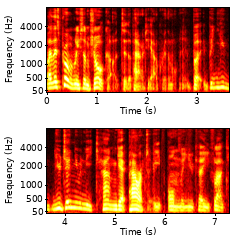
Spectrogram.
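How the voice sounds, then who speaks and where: Fairly quick delivery from a man, his pitch swinging very widely. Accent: British. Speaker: speedcuber streamer. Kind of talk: casual live stream chat. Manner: hesitant, repeats words.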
